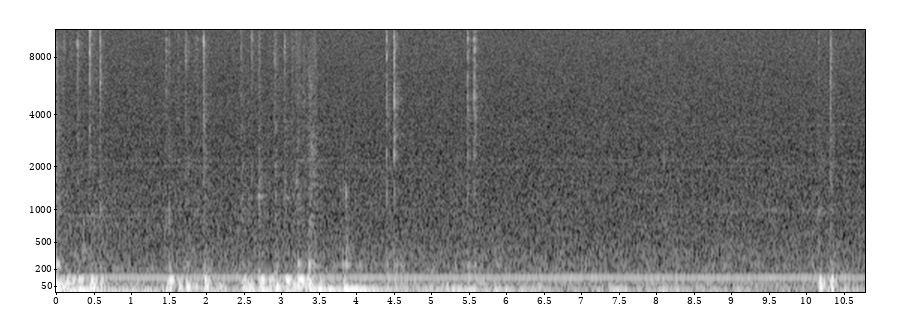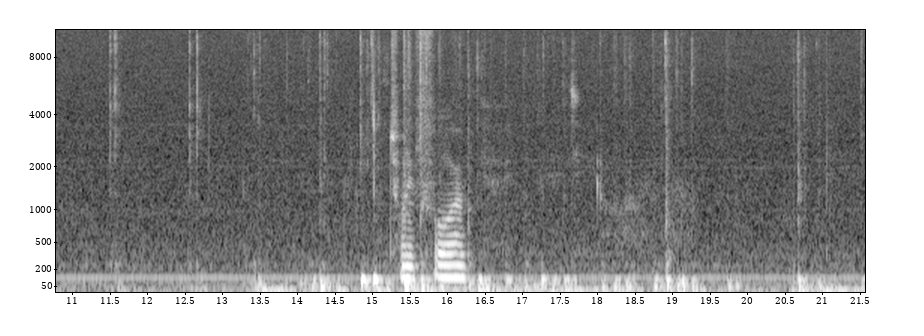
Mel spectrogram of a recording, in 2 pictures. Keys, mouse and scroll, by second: 0.0-3.3 typing, 9.7 space, 13.8-21.5 typing.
